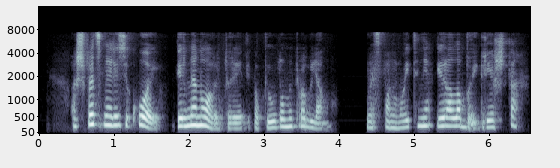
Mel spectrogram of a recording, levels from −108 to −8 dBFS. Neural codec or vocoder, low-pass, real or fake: codec, 16 kHz, 1 kbps, FunCodec, trained on Chinese and English, 50 frames a second; 7.2 kHz; fake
